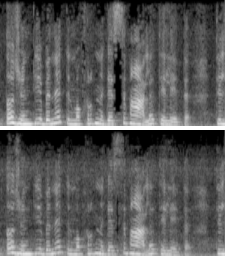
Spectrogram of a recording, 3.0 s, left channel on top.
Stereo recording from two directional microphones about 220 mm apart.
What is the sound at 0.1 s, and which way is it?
A woman's voice, 45° left (ahead or behind).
